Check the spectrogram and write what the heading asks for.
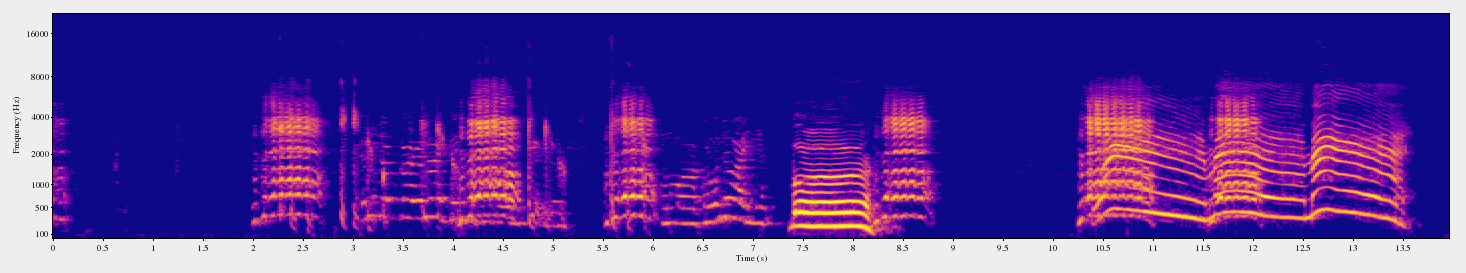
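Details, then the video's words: Newly acquired goat that would not stop calling gives repeated wavering bleats, several long and falling in pitch toward the end, mixed with people talking nearby. "new goat liya or oski awaz he band ni ho rahi thi"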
